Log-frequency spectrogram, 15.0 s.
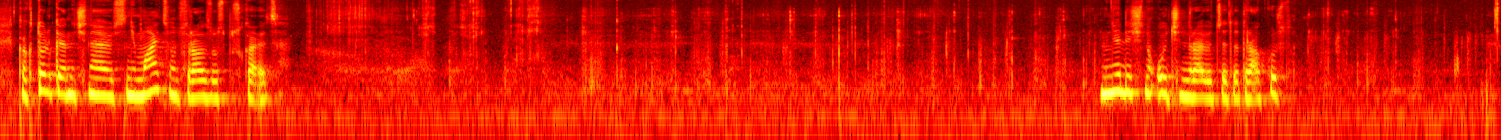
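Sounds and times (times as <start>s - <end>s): person chewing onion ring crunches: 3.1s - 11.0s, 12.9s - 15.0s.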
